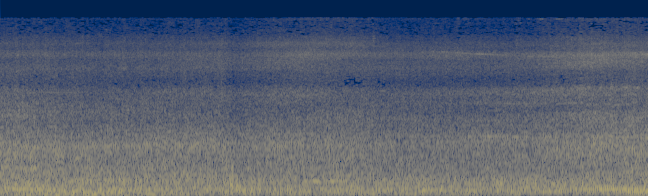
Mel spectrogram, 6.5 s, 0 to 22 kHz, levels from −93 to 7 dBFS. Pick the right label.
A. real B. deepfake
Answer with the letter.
A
